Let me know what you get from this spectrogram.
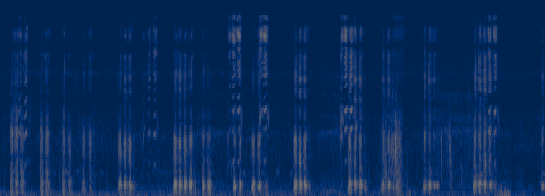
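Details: Nigerian Dwarf goats at birth: a mother goat and her newborn doeling kid, which stands up and nurses milk. Short, harmonic, nasal bleats come in quick bursts, roughly one every half second to a second, with brief quiet gaps between.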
